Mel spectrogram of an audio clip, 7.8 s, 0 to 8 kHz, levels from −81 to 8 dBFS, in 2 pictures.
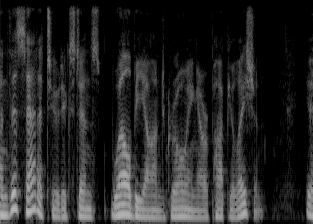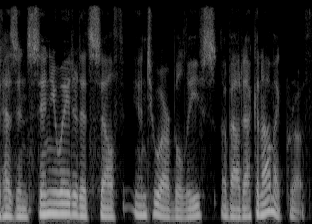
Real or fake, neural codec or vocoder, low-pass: real; none; 7.2 kHz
